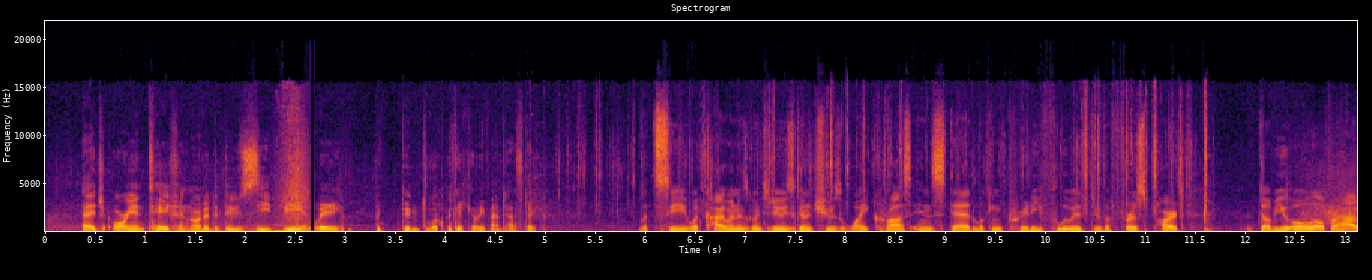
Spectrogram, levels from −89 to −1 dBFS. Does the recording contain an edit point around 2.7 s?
yes; 1 cut; at 2.7 s

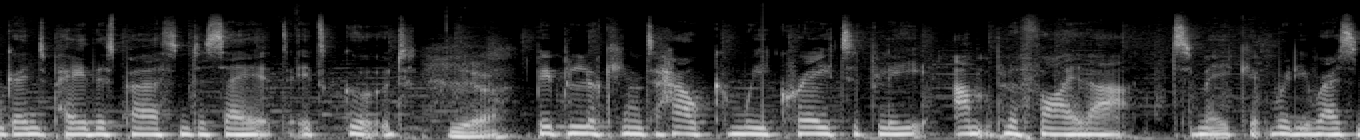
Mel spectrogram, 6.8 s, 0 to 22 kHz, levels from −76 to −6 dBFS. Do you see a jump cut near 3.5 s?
no; 0 cuts

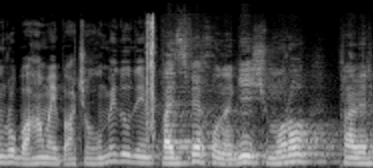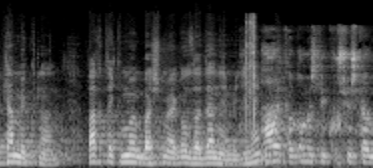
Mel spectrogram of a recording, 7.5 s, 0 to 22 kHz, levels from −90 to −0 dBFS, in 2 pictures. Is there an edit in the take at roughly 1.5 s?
yes; 2 cuts; at 1.5 s, 6.3 s

